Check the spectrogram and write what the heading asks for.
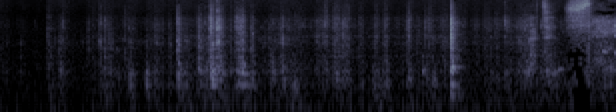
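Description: Quiet handling sounds of a personalized Kellogg's spoon and its packaging: light rustling with a few small knocks, the sharpest about two seconds and four and a half seconds in, and a short rustle near the end.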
